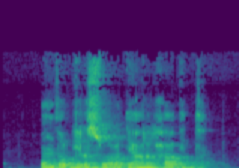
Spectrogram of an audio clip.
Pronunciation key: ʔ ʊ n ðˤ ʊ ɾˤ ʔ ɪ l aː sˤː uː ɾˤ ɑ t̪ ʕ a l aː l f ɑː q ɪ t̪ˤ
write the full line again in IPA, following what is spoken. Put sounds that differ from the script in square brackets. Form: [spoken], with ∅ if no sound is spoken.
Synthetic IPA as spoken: ʔ ʊ n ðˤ ʊ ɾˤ ʔ ɪ l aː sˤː uː ɾˤ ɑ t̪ ʕ a l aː l [ħ] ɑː [ʔ] ɪ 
